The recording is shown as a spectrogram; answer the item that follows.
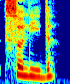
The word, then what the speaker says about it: solide: If solid is solide, with the stress at the end of the word, what would avid be? – Avid.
